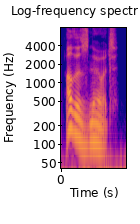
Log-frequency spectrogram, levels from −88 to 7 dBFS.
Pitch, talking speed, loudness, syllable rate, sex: 120 Hz, 185 wpm, -20 LUFS, 5.5 syllables/s, male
